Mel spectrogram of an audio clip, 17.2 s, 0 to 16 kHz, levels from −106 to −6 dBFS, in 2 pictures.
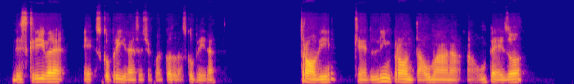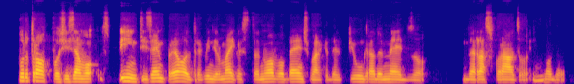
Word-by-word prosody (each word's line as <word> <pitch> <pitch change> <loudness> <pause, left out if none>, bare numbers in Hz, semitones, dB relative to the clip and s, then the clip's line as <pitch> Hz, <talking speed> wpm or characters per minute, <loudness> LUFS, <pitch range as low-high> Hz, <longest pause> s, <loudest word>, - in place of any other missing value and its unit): descrivere 125 +1 +1 0.2
e - - -7
scoprire 110 -5 -4
se 105 - -12
c'è 105 0 -15
qualcosa 100 0 -6
da - - -11
scoprire 100 0 -8 1.3
trovi 115 - +5 0.3
che 105 -2 -6
l'impronta 120 -3 0
umana 105 -2 -2
ha - - -13
un 110 +4 -10
peso 115 +1 0 1.1
purtroppo, 150 -5 +4
ci 125 0 0
siamo 125 -1 +4
spinti 145 - +1
sempre 140 +3 +2
oltre, 110 -6 +2
quindi 120 -1 -2
ormai 120 +2 +1
questo 110 -1 -9
nuovo 120 0 +1
benchmark 115 -4 -1
del 105 0 -9
+1 125 -1 -4
e 115 -1 0
mezzo, 105 -3 -3 0.5
verrà 110 0 +1
sforato 110 - 0
in 180 0 -7
modo 110 - -7
115 Hz, 120 wpm, -25 LUFS, 110-125 Hz, 1.3 s, trovi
